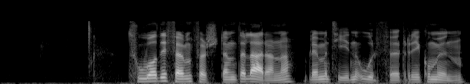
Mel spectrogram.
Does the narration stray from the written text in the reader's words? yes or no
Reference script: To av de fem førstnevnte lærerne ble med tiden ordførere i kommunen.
no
